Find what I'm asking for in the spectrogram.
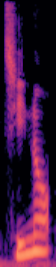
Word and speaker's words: Qi: Yo creo que es Chi pero porque Q es una letra, eh, no sé si es porque es chino o porque es una letra griega o algo así, ¿eh? no me digas el por qué, pero se escribe q QI, pero es chi.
